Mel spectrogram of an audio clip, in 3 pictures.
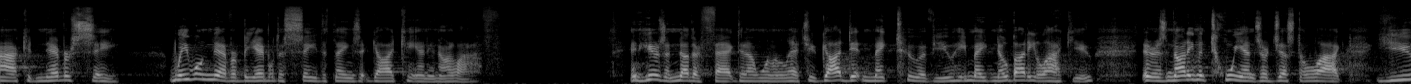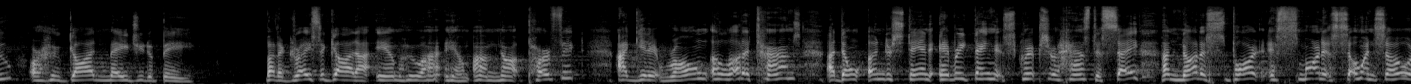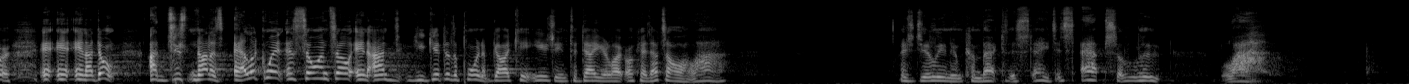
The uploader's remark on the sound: Message recorded live at The Fellowship at Mt Juliet.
